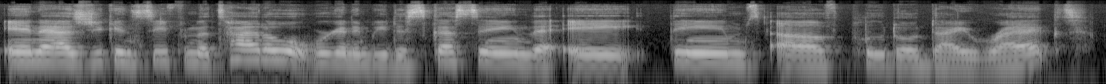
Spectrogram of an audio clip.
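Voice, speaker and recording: A woman's voice: mid-range voice, normal speed, a little mellow. A woman hosting a casual spiritual livestream, a little congested, talking straight to her viewers. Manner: chatty, addresses viewers directly. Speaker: astrology livestream host. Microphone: phone or webcam, live stream.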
